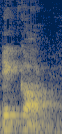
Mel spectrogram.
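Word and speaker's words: Descartes: it a d e s is silent Decor 300 years ago you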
